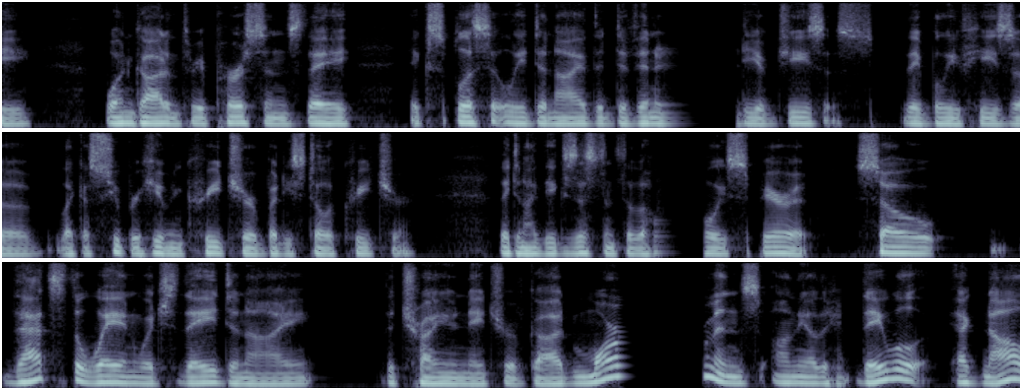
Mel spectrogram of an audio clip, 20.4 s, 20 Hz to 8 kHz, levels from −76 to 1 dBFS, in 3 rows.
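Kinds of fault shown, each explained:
call audio freeze: The speech stops and is carried on by a fading buzz that sinks into silence, then resumes exactly where it broke off, with nothing lost. This happens at 4.40 to 4.91 s (silent for the last 0.25 s), 11.14 to 11.48 s (0.14 s silent) and 17.68 to 18.26 s (0.44 s silent). The likely cause is packets held up in transit, so the jitter buffer ran dry and the receiver stretched its last sound until audio arrived.
jitter buffer speed-up: The speech sounds rushed but keeps its normal pitch. From 10.05 to 11.12 s it runs at 128% speed, trimming about a third of a second, and from 19.97 to 20.36 s it runs at 111%, trimming about 50 ms. After a backlog built up in the jitter buffer, the receiver cut out many tiny pitch-period slices in quick succession to bring its delay back down.
skip ahead: Around 19.14 to 19.18 s the speech jumps forward with almost no gap, and about a fifth of a second of it is simply gone, with the sound on either side joined nearly directly. 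Later audio was already waiting, so that stretch was dropped, either in transit or when the jitter buffer overflowed, and playback continued from the newer material.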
